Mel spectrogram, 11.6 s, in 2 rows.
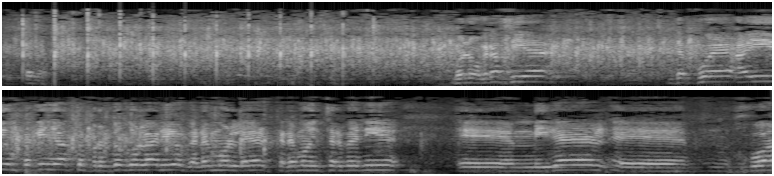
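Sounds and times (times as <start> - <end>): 
applause for the band: 0.0 - 8.3
speech: 0.2 - 0.6, 3.4 - 4.3, 5.0 - 11.5.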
